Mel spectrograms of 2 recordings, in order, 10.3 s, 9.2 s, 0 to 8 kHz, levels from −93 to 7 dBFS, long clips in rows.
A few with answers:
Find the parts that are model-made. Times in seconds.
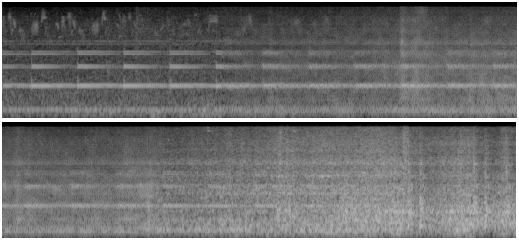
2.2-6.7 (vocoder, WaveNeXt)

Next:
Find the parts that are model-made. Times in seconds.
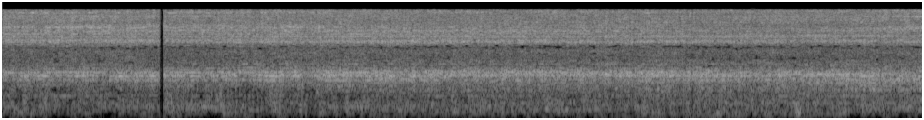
none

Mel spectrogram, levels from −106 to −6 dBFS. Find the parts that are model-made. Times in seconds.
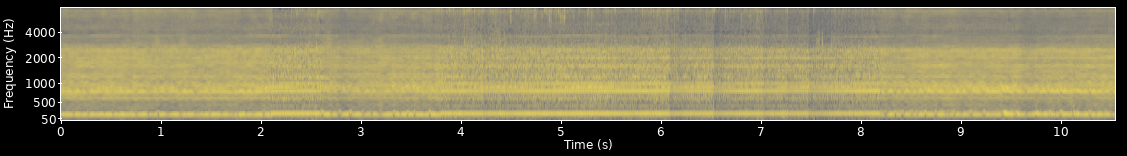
0.0-2.1 (vocoder, Vocos); 2.6-3.8; 8.2-10.5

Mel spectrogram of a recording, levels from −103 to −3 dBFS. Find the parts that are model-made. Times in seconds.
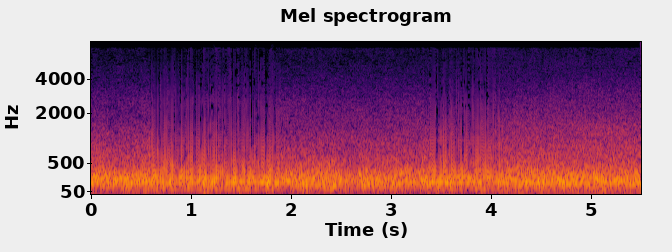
0.6-1.9 (vocoder, BigVGAN v2); 3.4-4.1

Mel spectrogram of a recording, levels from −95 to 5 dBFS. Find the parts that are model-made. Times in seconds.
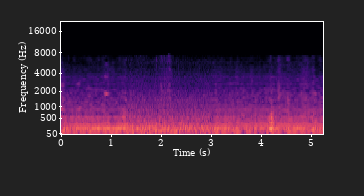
0.0-1.3 (vocoder, HiFi-GAN); 3.0-5.3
